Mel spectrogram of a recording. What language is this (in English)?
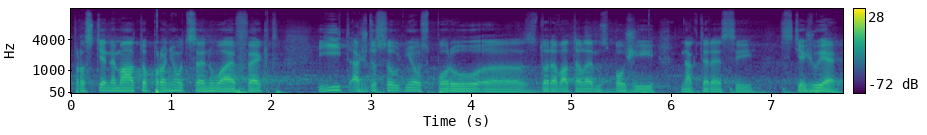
Czech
